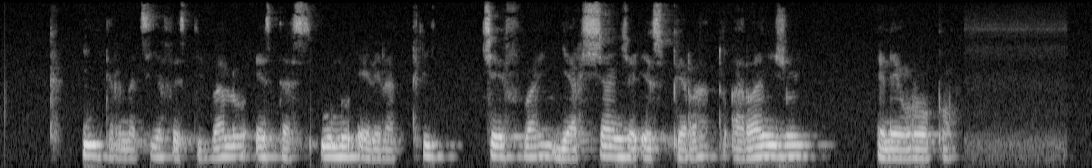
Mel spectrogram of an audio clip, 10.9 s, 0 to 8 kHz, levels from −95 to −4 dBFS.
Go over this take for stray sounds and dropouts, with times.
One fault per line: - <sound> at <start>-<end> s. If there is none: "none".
none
